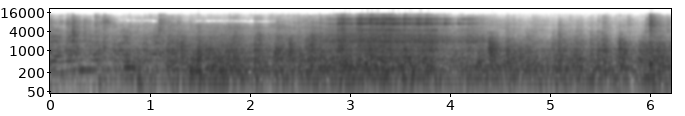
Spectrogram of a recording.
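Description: Automatic mahjong table shuffling its tiles: a steady, dense rattling clatter of plastic tiles churning inside the machine, brighter and higher for a moment about three seconds in.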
